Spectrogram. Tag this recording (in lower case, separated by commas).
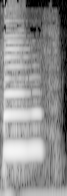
musical instrument, wind instrument, music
